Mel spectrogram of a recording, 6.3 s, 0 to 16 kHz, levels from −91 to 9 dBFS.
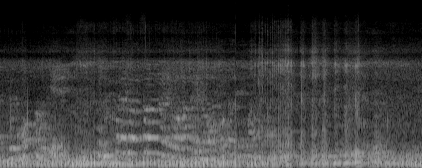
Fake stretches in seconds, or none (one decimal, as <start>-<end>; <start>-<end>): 0.9-1.9; 3.3-5.8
